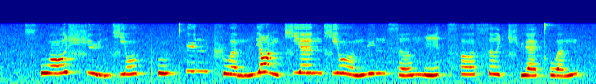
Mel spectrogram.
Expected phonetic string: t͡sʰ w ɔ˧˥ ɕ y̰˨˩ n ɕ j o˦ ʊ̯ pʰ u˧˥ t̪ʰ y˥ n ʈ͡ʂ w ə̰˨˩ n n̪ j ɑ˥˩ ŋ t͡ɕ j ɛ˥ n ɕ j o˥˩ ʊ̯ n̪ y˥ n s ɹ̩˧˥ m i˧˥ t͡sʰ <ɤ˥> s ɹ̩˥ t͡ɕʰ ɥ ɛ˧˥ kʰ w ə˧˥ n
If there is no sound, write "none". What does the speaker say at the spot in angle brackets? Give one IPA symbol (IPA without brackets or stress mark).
ɤ˥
